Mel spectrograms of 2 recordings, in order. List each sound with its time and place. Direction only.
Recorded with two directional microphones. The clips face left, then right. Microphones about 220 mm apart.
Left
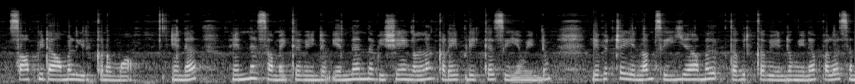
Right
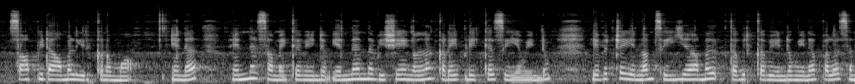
0.2 s a woman's voice: 20° right (ahead or behind)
